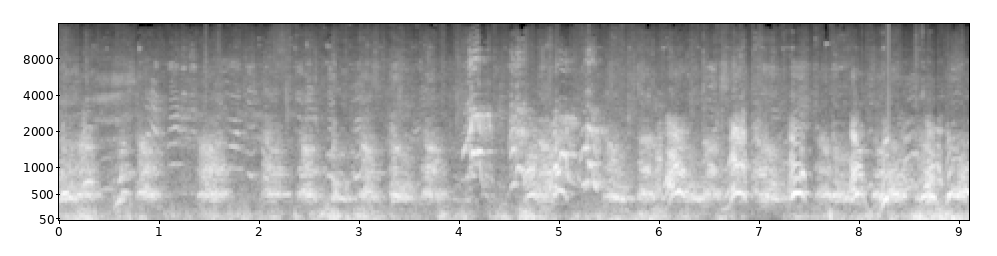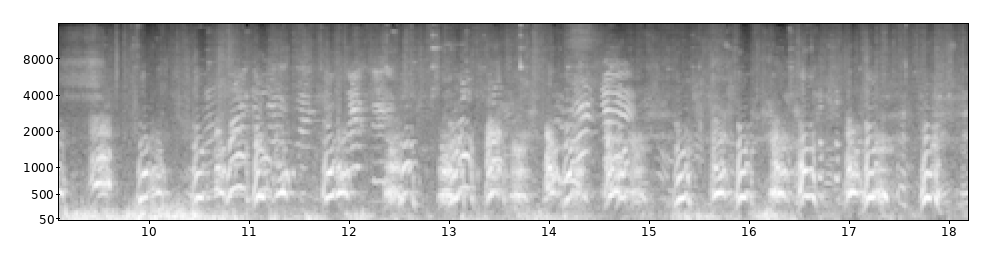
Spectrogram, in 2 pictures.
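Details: Basset Hounds on a group walk of 24 dogs along Burnham and Berrow beach, Somerset, 2 February 2014, keep up a rapid, overlapping chorus of barks and howling bays, about a hundred a minute, with a few human voices.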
